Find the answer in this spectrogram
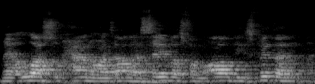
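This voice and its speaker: A man in his forties giving an animated sermon-style lecture in a mosque, full of rhetorical questions. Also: fairly high pitch, a little fast. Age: 40s. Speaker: mosque teacher giving a weekly study circle. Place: mosque prayer hall. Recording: very echoey hall, voice from far off.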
